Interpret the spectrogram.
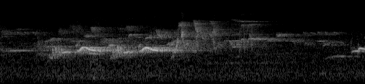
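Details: Evening song from the final birds of the day in the countryside, about 9 p.m. on May 2, 2020; rich, warbling whistled phrases with rapid chattering, fading to softer distant notes before a new phrase starts.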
